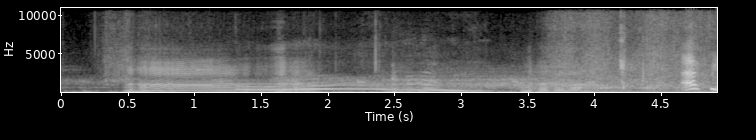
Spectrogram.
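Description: A goat bleats in a long, wavering call that rises and falls, close and clear, followed by fainter scuffling and a few sharp higher sounds near the end, with no talk.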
